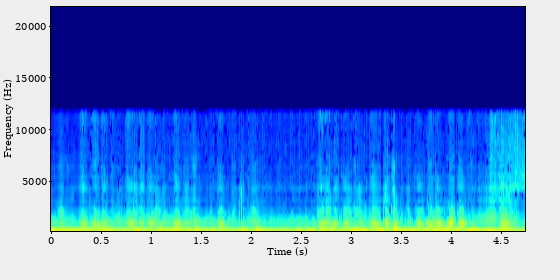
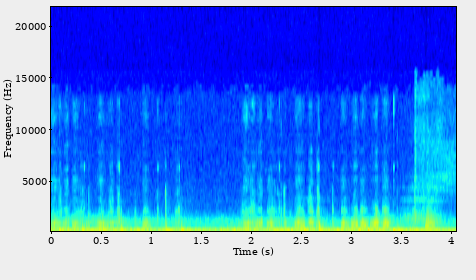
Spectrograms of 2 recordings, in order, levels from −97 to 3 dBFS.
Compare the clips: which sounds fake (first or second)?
first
